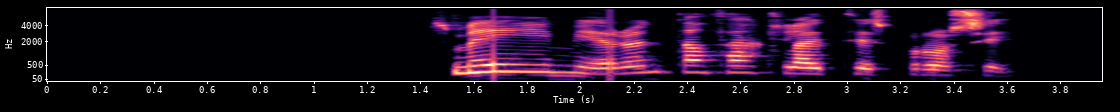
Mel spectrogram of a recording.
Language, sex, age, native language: Icelandic, female, 60-69, Icelandic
